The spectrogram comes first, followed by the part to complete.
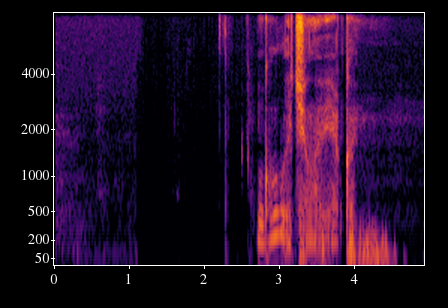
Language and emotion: Russian, sad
